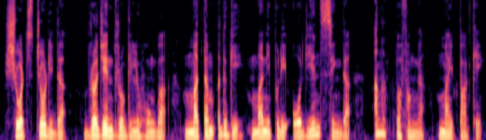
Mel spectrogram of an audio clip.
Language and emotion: Manipuri, neutral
